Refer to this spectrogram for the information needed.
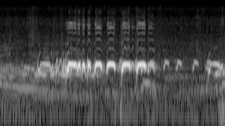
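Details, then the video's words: Local zebra dove singing, meant to stimulate doves that are slow to sing: a quick staccato string of bright coo notes that fades into softer, sparser notes, with other doves faintly cooing. "Perkutut lokal gacor Suara ini sangat di sukai semua jenis perkutut"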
